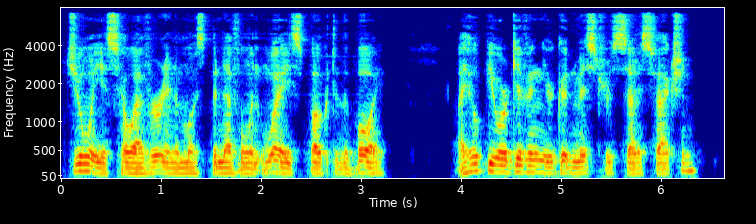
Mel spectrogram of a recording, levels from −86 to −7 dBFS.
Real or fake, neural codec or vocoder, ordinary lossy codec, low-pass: real; none; MP3, 48 kbps; 7.2 kHz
